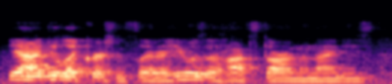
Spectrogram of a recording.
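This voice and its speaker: A man's voice: medium pitch, rapid-fire, fairly bright tone. A man hosting a casual movie discussion, rambling along and correcting himself as he goes. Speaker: host of a film discussion show. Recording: roomy echo with faint background noise.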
